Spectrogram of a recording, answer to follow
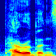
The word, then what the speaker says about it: parabens: the first obvious question parabens am I even saying it right what are parabens and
